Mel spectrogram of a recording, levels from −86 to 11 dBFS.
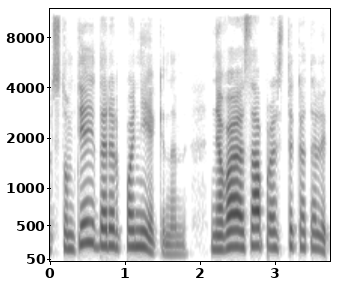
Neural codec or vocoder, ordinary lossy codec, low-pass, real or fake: codec, 24 kHz, 1.2 kbps, DualCodec; MP3, 64 kbps; 10.8 kHz; fake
